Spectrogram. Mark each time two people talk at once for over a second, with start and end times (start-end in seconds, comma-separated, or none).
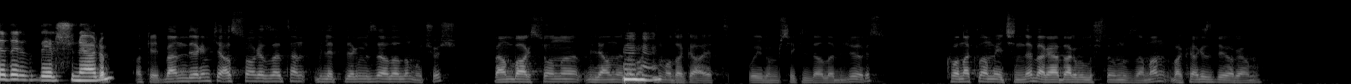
none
